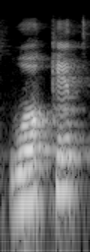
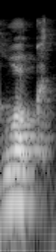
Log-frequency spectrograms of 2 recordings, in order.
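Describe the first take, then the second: First: The ending is a separate 'ed' syllable. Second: The ending is a short 't' sound. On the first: The speaker calls it wrong. "Entonces decimos walked, no" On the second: The speaker calls it right. "Vamos a pronunciar como una T"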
